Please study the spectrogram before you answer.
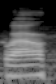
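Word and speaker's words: Blough: Blau. I think they pronounce it Blau, but it looks like it would be Blow.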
